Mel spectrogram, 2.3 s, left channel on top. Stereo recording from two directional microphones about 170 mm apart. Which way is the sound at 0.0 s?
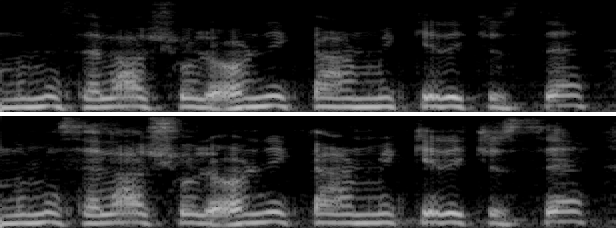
5° right (ahead or behind).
